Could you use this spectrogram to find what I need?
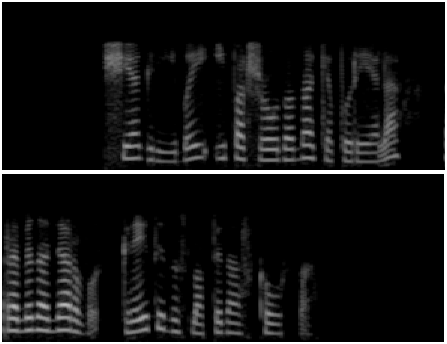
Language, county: Lithuanian, Vilnius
